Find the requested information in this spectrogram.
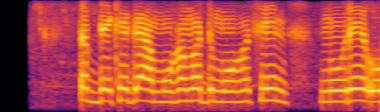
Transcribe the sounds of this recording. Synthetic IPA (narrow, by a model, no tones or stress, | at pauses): t̪ɐbd̪eːkʰeːɡaːmʊɦəməd̪moːɦsinː | uːɾeoː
